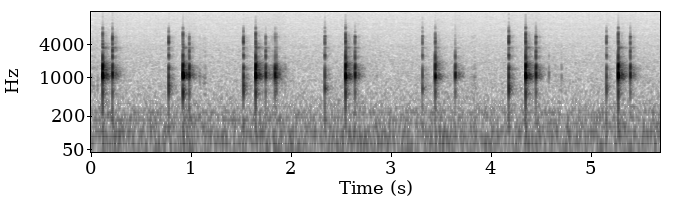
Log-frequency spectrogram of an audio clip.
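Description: Long fingernails tap and scratch the sides of a small, hollow blue plastic aerosol cap, taken off its spray can and held in the hands. About twenty sharp, hollow clicks fall in quick pairs and triplets, with a dry tone around 1.1 kHz. Each dies away almost instantly over a quiet background.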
